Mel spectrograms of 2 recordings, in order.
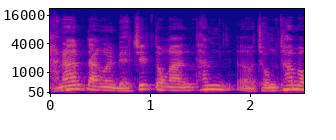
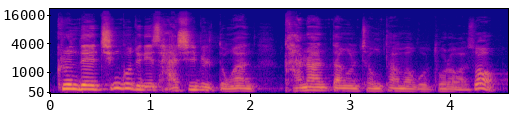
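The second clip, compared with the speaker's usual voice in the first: ordinary delivery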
